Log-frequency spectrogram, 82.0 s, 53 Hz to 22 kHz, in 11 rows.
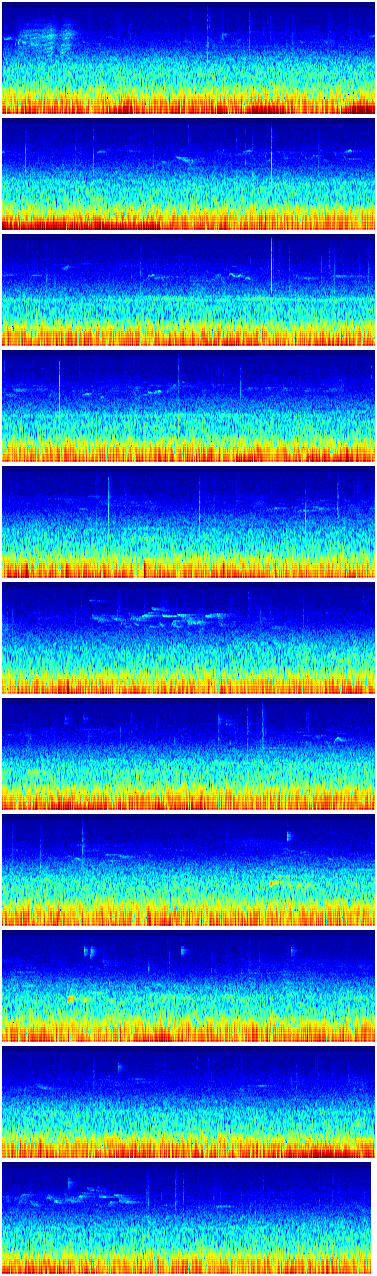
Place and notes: Panovec, Nova Gorica, Slovenija - Tih dan po dežju ob trim stezi v Panovcu
Surprisingly quiet take, some water drops close to the end, birds chirping.
Recorded with H5n + AKG C568 B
